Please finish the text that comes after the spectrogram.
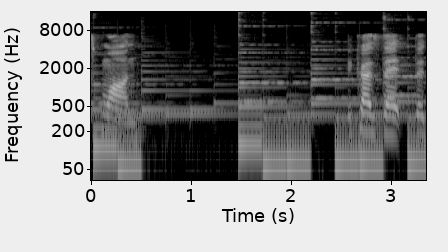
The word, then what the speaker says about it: Juan: supposed to be pronounced I know the J is silent and it's supposed to sound like a h like I believe right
